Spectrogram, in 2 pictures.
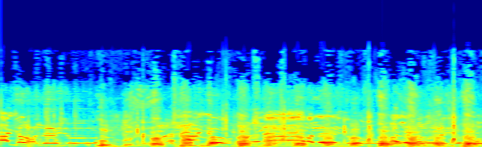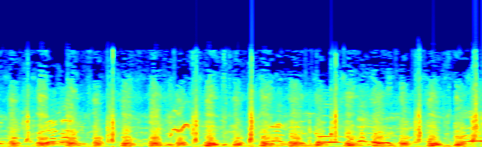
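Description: A group of men and women chant and sing together close by.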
